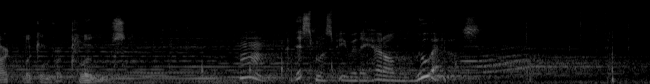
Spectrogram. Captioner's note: sniffing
